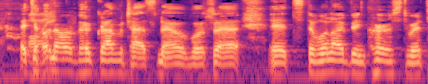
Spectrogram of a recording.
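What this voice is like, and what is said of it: Dublin Irish accent. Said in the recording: “that wonderful accent you have. It brings an air of gravitas to the show... the Dublin accent”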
